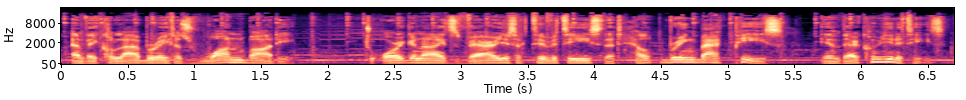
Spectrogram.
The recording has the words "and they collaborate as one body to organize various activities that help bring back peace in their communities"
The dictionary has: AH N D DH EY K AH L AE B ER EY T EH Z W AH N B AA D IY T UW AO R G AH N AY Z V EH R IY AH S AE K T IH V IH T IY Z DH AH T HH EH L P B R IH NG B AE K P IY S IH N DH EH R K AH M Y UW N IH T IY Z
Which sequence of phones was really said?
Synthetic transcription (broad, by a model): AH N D DH EY K AH L AE B ER EY T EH Z W AH N B AA D IY T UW AO R G AH N AY Z V EH R IY AH S AE K T IH V IH T IY Z DH AH T HH EH L P B R IH NG B AE K P IY S IH N DH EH R K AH M Y UW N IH T IY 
